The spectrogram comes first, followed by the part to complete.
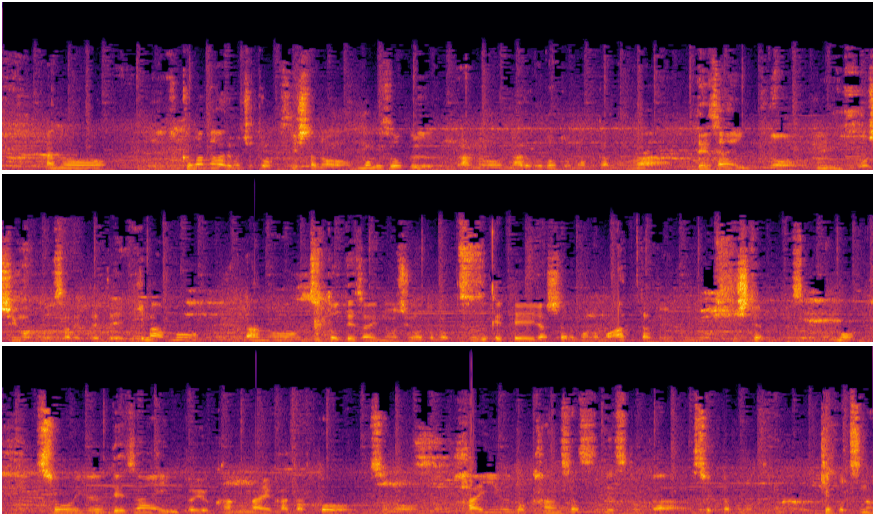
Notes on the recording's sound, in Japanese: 東京某所でのインタビュー。音声につきましては、スタジオでの収録ではありませんので、多少騒がしいのはお許しいただければと思います。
